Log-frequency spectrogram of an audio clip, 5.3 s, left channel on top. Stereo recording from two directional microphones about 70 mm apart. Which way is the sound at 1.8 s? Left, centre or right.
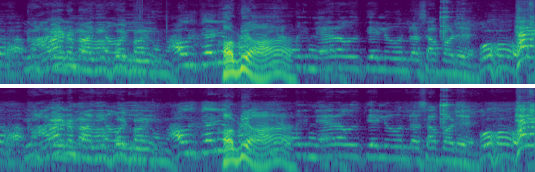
Left.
